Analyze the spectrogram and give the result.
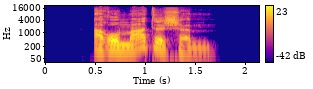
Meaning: strong dative masculine/neuter singular of aromatisch
- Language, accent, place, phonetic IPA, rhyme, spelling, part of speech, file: German, Germany, Berlin, [aʁoˈmaːtɪʃm̩], -aːtɪʃm̩, aromatischem, adjective, De-aromatischem.ogg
